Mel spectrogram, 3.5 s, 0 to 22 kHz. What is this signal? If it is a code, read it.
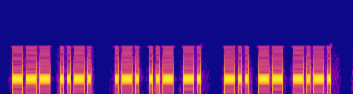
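Morse code, heard as a keyed tone, about 36 wpm, 550 Hz. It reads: OF RUN DMC
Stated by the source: Morse code news headlines at 35.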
